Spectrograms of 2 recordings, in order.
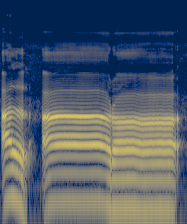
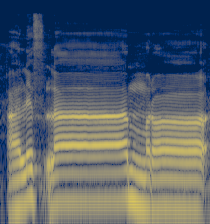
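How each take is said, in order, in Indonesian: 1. Setiap huruf dibaca sebagai suku kata pendek. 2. Setiap huruf dibaca dengan nama lengkapnya.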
